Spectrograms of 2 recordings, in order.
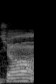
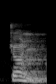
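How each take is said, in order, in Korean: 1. 모음을 길게 늘여서 발음해요. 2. 모음을 짧게 끊어서 발음해요. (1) "캄보디아 글자를 그대로 쓰여 있는 대로 발음을 하면 존" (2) "그 중간 소리이면서 동시에 단음인 쫀"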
